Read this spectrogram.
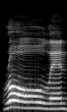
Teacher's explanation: Roll in, the L can link.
